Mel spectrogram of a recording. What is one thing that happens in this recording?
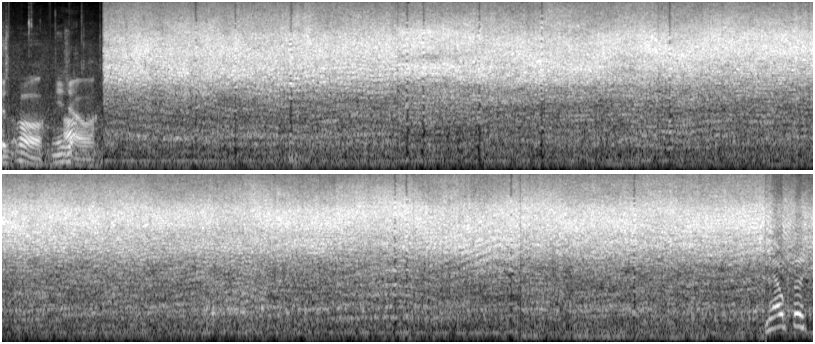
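A pressure washer hisses loudly, spraying foam.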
